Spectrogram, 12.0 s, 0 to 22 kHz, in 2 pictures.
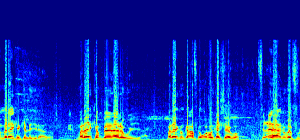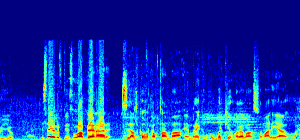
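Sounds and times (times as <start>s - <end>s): man talking: 0.0s - 12.0s
street traffic rumble: 0.0s - 12.0s.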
